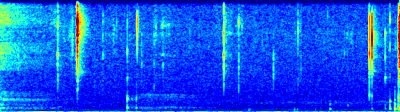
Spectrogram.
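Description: Faint, scattered clicks of hard plastic miniature parts handled between the fingers and pressed together, a torso section being fitted onto the body of a model kit.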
